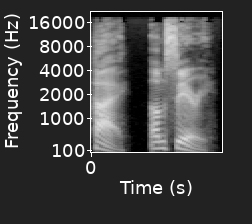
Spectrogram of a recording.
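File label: American English; en-US; iOS Sounds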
